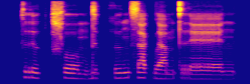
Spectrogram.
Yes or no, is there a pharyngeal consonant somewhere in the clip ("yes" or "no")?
no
